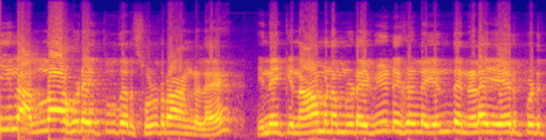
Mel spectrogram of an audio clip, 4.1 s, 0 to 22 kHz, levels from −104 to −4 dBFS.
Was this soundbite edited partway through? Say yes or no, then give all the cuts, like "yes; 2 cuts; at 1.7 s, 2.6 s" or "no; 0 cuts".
yes; 1 cut; at 1.8 s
